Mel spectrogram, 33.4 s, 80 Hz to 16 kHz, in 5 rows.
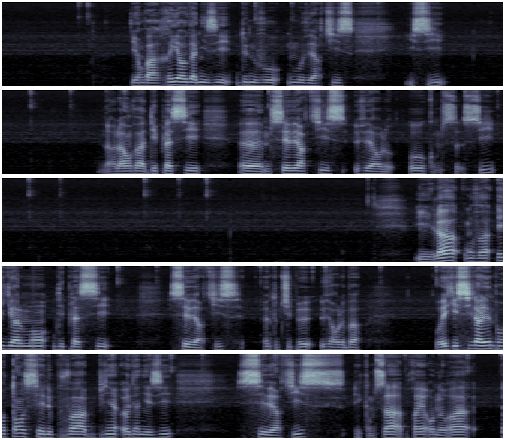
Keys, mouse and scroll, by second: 1.5 shift+scroll down 3, 1.8-2.4 scroll up 3, 2.4 right click, 3.8 right click, 5.0 right click, 7.6 right click, 8.8 right click, 11.0 right click, 13.2 right click, 14.1 right click, 15.6 right click, 16.3-17.1 scroll down 7, 17.1-17.8 shift+scroll up 5, 18.2-19.2 scroll up 2, 19.2 right click, 22.1 right click, 23.4 right click, 25.0 right click, 26.2 right click, 27.5 right click, 28.6 right click, 29.4 right click, 30.9 right click, 32.1 right click.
